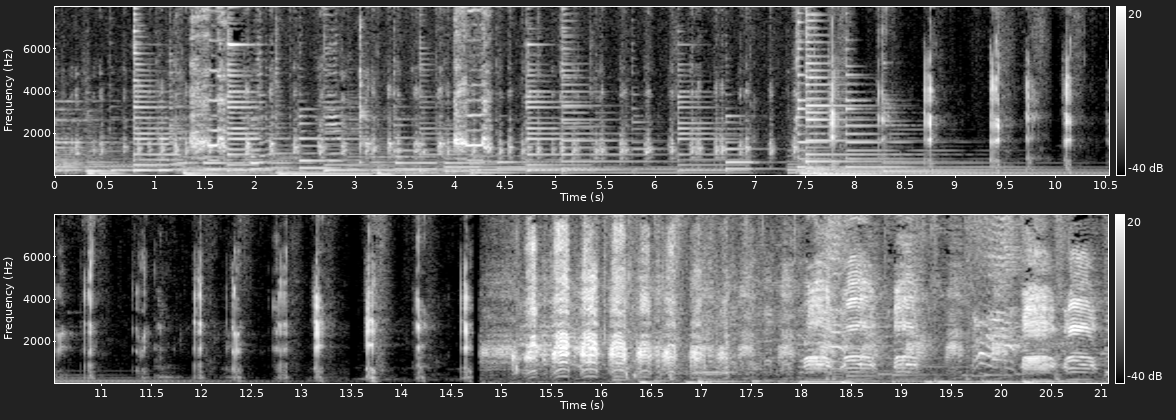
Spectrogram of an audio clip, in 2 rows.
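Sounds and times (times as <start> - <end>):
ducks quacking: 0.0 - 21.0
music chord: 7.4 - 11.3, 16.9 - 20.7
piglets grunting: 7.5 - 21.0.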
